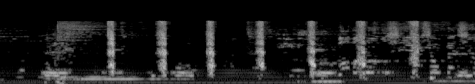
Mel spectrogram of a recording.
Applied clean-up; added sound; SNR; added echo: classical method spectral subtraction.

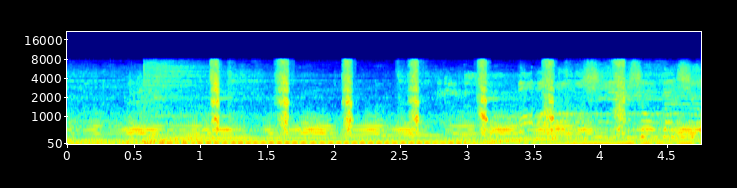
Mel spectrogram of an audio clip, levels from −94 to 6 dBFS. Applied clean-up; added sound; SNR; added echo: none; Writing + Musical instrument; -2 dB; none.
